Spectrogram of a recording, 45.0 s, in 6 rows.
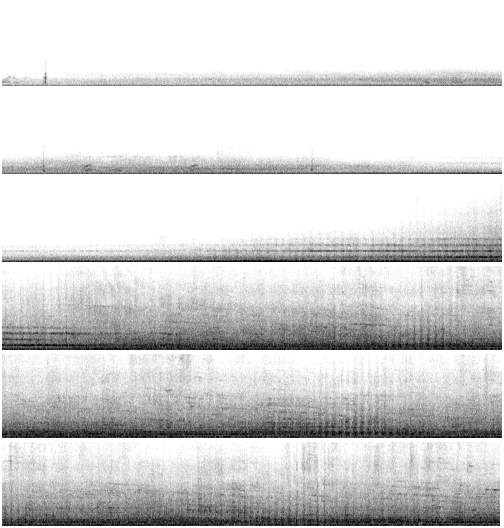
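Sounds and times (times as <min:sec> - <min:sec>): diesel locomotive drone: 0:00.0 - 0:44.9
train wheels clattering on rails: 0:22.1 - 0:44.9.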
